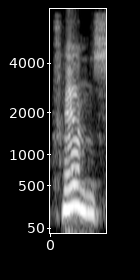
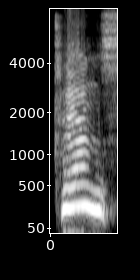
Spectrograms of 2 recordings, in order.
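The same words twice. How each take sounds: No difference in how they are said.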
